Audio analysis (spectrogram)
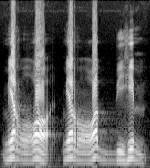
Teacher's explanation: Maaf, ini tidak ada bacaan qalqalah pada raful ra, tapi dibaca dengan bacaan idgham bila gunnah, yang dimana suara nunnya langsung dimasukkan kepada huruf ra dan ra dibaca dengan tebal.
